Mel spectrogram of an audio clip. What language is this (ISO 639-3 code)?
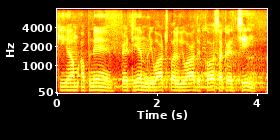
mai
